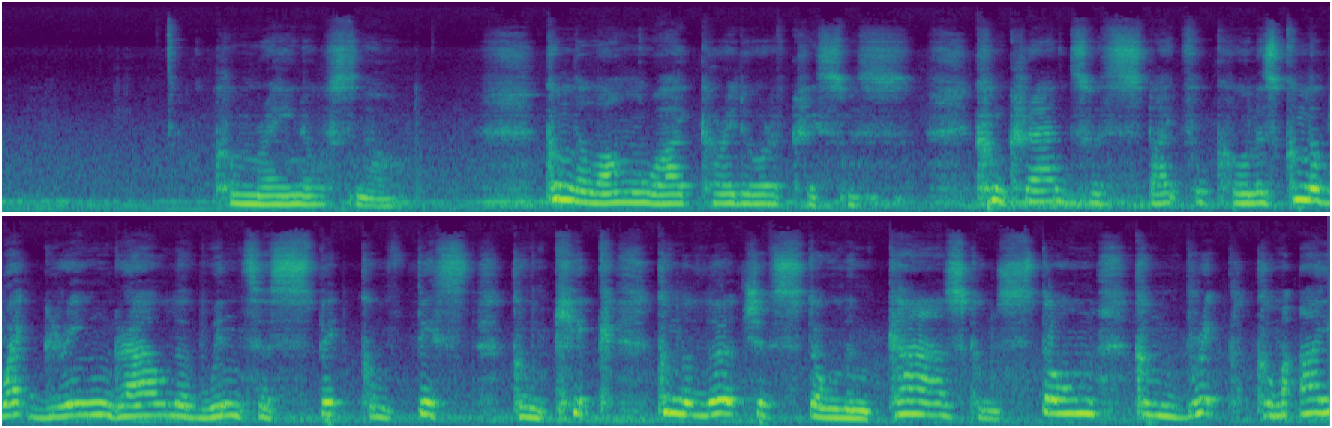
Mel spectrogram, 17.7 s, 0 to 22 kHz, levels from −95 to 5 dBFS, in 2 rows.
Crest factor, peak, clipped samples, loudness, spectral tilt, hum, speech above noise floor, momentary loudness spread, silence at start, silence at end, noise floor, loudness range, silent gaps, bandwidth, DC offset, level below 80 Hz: 16 dB; -2 dBFS; under 0.1%; -18 LUFS; -6.5 dB/octave; none; 22 dB; 16 LU; 0 s; 0 s; -40 dBFS; 6 LU; none; 14 kHz; under 0.1%; -50 dBFS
